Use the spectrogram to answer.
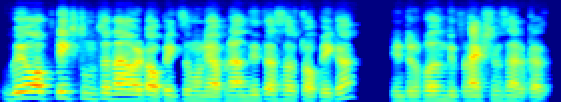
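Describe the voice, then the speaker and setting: A man's voice: a little high, fairly even intonation, rapid-fire, highs cut off. A middle-aged man, a tutor, giving an emphatic exam-preparation talk to students and telling stories from his classes. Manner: emphatic and urging, tells anecdotes to students. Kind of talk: exam-prep teaching talk.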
